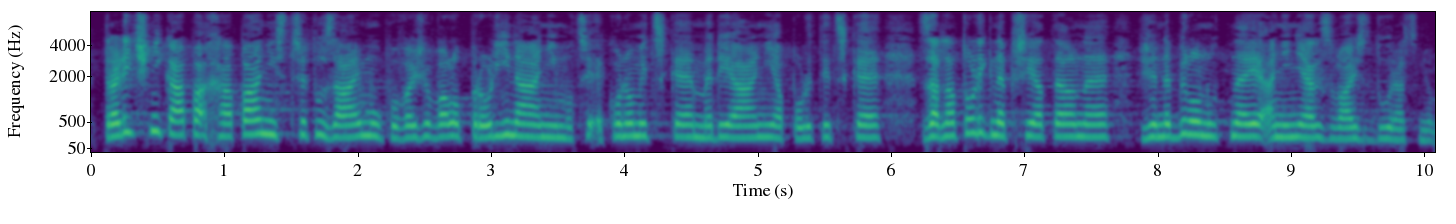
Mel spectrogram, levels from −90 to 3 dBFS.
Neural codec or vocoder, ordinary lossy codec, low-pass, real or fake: none; none; none; real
